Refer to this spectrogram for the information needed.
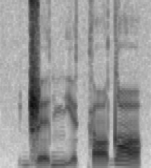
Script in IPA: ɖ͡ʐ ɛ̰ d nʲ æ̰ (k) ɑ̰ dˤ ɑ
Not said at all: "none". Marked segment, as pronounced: k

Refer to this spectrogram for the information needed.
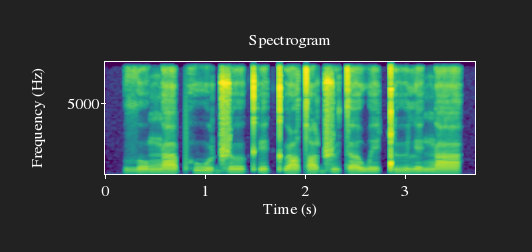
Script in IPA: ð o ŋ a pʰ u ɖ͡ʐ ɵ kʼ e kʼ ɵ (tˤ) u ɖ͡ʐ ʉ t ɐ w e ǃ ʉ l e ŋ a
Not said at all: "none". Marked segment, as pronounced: tˤ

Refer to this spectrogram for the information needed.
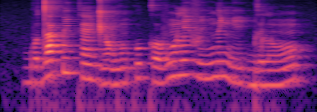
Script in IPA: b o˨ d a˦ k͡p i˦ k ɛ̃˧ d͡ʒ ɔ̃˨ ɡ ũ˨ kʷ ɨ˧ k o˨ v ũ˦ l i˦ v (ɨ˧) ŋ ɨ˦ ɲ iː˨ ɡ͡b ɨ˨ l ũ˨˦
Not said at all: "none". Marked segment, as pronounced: i˧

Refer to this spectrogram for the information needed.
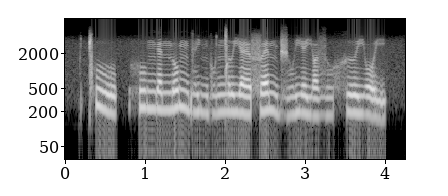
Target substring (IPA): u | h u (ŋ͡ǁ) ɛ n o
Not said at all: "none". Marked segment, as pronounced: ŋ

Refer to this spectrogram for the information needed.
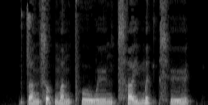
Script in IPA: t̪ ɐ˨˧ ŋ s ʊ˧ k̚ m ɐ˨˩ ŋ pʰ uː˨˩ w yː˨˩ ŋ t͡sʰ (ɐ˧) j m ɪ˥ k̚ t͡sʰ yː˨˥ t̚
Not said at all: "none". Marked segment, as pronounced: ɐ˧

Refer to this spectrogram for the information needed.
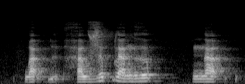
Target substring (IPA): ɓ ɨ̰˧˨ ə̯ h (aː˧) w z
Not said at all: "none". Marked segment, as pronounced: a˧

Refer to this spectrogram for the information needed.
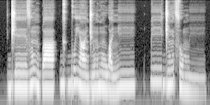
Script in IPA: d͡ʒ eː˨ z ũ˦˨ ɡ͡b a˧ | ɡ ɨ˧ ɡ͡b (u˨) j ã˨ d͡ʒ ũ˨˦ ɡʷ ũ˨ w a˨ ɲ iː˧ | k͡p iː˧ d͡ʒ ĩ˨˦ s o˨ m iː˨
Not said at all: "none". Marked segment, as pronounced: u˧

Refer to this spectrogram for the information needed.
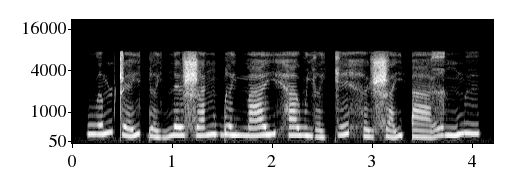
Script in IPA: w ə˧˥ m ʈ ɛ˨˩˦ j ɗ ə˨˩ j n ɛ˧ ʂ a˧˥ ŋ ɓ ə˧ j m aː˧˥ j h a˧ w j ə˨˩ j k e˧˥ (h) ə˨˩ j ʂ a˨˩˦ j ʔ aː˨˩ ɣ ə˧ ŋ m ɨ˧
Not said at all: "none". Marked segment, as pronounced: h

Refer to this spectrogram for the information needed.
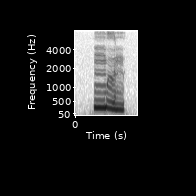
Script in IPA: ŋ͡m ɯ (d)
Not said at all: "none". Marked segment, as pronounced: n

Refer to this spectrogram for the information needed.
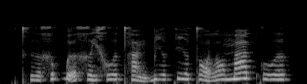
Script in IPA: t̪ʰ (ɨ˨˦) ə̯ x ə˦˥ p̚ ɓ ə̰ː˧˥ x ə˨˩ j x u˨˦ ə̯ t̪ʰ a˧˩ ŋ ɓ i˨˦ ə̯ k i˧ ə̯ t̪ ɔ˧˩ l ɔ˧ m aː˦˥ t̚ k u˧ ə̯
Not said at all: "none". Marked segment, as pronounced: ɨ˨˩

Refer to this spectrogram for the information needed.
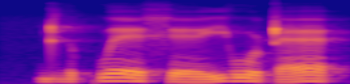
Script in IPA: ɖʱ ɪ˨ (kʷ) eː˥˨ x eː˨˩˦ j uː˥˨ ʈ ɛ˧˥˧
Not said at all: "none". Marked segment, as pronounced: kʷ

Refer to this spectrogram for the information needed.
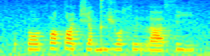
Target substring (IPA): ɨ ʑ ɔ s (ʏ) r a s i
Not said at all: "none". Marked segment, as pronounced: ɨ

